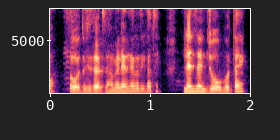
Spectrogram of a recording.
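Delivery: usual speaking voice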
